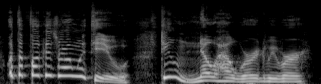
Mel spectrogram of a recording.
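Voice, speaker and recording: A man's voice: fairly high pitch, huge pitch swings, a little fast, a little mellow, pitched above the performer's own voice. A man voicing an angry, foul-mouthed young woman in a visual novel, scolding and accusing emphatically. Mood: furious. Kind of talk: visual novel character reading.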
